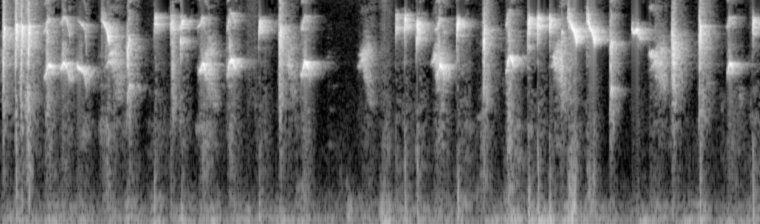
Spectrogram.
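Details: Orange-headed thrush singing vigorously, a dense run of high, varied whistled and chirping phrases with sharp slurred notes and short pauses, nearly continuous over eleven seconds against a faint low hum.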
